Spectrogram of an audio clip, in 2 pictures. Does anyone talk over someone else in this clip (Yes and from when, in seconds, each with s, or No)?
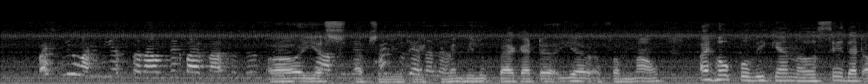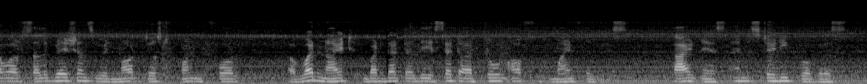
Yes, from 2.7 s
